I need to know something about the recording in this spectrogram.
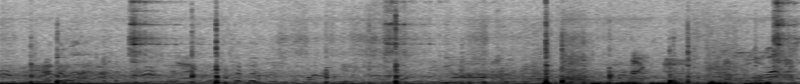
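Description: Tennis balls bounce on the court.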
